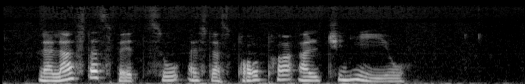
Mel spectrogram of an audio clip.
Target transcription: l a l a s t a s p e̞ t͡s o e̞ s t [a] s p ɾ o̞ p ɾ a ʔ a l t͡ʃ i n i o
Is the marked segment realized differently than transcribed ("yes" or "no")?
no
